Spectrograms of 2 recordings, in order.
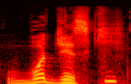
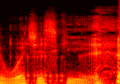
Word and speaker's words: Wojcicki: Et en fait, c'est reconnu, la dirigeante Susan Wojcicki, et c'est comme ça qu'on prononce son nom, parce que j'ai regardé juste ça. – T'es bon. Tout le monde répète, Wojcicki. Wojcicki.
